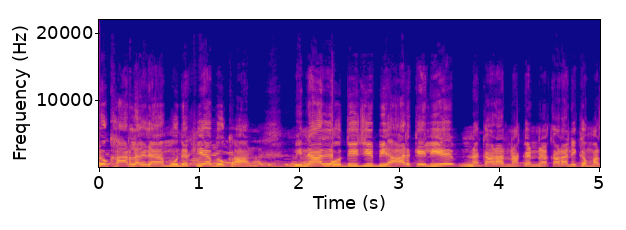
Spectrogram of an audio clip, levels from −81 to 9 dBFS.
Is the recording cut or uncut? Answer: cut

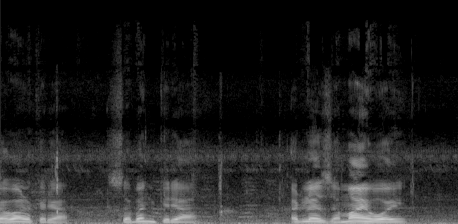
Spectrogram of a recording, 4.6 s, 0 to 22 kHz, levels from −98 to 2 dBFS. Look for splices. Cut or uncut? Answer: uncut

